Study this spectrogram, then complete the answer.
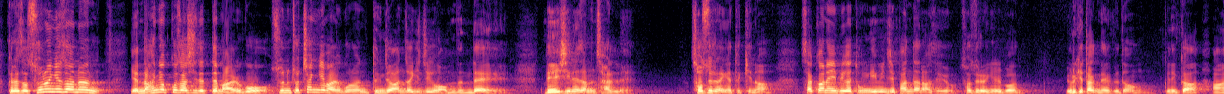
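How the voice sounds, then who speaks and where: A man teaching a math class, talking to students in casual speech and hammering points home by repetition. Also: on the high side.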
